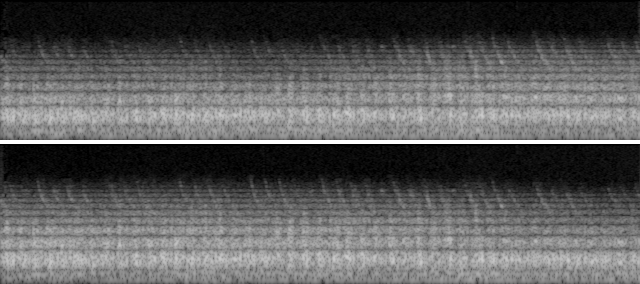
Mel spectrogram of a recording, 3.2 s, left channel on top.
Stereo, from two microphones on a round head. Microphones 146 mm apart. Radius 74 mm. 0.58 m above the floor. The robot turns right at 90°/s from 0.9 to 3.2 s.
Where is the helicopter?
115° right; by 3.2 s 90° left.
